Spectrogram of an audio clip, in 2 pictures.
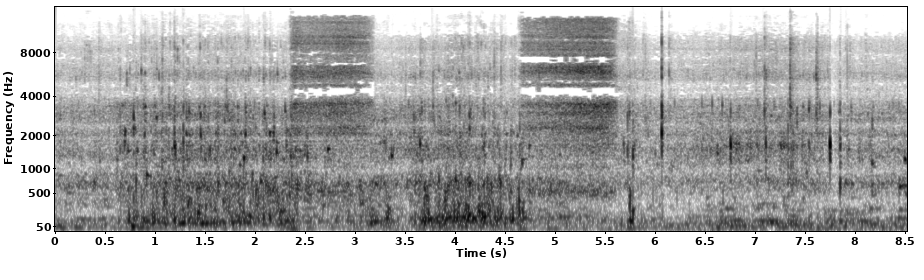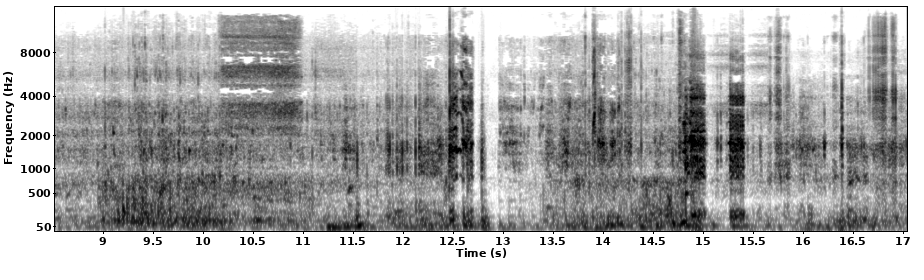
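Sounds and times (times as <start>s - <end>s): bubbles gurgling underwater: 0.0s - 4.9s, 5.6s - 11.8s, 13.2s - 17.0s
regulator inhale hiss: 2.4s - 3.2s, 4.6s - 5.8s, 10.2s - 11.2s.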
